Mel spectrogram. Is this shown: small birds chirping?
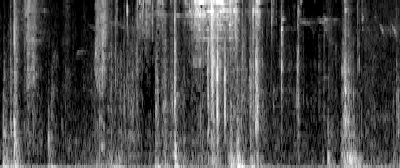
no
